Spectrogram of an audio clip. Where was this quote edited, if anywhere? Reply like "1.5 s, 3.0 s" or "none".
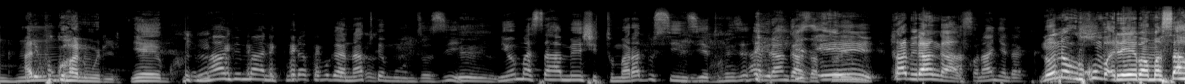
1.8 s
